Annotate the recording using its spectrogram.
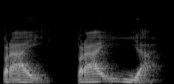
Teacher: esse I, ele é uma semivogal, ele é fraquinho, justamente porque ele perde força estando ao lado do A que o antecede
